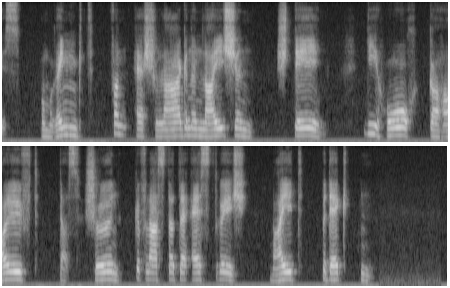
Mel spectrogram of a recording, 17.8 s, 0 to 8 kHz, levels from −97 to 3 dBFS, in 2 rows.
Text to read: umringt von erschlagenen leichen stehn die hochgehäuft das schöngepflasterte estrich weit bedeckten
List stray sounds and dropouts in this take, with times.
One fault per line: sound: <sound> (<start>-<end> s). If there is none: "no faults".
no faults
